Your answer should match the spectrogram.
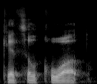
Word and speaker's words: Quetzalcoatl: Quetzalcoatl, pronounced Quetzalcoatl, or the wind god, decided to wander the plain and explore his creation.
